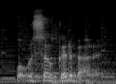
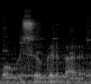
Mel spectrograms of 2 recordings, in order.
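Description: First: It is asked sincerely, with real curiosity. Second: It is asked mockingly, as a dismissive jab.

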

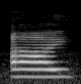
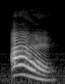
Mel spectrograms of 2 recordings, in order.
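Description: First: The pitch stays high and level. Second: The pitch falls sharply from high to low. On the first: "一声I" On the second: "四声，爱"

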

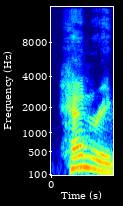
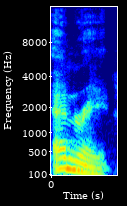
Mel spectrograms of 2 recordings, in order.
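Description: First: The word begins with an audible H sound. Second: The word begins without any H sound.

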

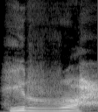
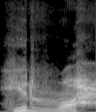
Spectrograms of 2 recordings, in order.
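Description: The two takes are said the same way.

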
